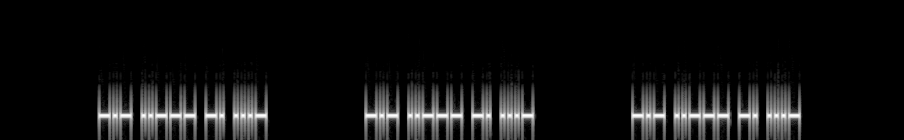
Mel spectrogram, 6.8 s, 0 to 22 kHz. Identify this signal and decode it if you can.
Morse code, heard as a keyed tone, about 44 wpm, 700 Hz. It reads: K2NV K2NV K2NV
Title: Easy Call Signs Repeated 3x - 45wpm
